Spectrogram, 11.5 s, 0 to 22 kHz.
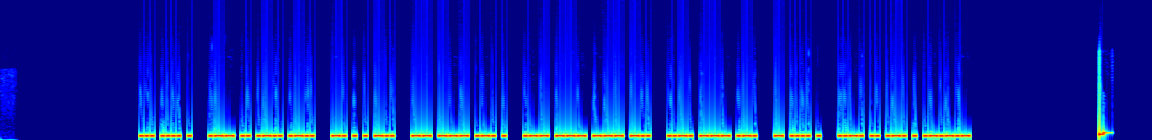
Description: Morse code, heard as a keyed tone, about 41 wpm, 700 Hz. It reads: SHE WILL NEED MORE WOOD FOR THE FIRE.
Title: Sentences from Top 1000 Words - Review Part 2 - 45wpm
